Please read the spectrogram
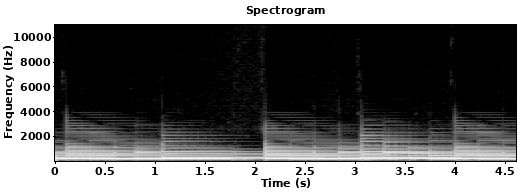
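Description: Digital piano playing a rolling two-hand broken-chord pattern, left-hand and right-hand notes alternating in a repeating figure over held notes. The chord changes about two seconds in.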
